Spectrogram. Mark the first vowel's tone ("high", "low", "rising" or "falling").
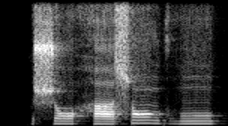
low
